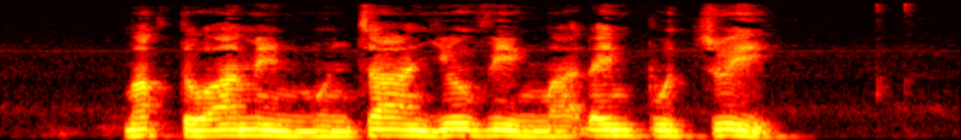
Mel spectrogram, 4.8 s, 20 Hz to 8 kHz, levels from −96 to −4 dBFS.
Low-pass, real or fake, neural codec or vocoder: 7.2 kHz; real; none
